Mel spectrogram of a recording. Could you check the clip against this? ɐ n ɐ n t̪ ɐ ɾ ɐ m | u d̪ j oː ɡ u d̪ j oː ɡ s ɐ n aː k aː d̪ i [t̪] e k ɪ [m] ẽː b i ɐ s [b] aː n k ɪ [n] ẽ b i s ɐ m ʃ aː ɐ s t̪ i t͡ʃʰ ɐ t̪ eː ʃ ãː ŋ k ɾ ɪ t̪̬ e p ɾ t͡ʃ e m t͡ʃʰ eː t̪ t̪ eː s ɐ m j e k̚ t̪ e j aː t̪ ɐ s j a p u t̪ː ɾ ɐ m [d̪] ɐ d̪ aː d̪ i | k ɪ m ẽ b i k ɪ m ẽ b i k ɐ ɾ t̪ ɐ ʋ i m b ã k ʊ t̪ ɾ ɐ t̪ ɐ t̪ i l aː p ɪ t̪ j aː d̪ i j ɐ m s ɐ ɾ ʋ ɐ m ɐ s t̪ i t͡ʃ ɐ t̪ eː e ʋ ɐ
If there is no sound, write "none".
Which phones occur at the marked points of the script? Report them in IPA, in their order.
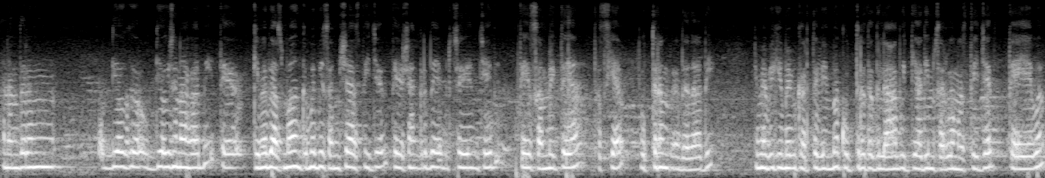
t̪, m, m, m, d̪

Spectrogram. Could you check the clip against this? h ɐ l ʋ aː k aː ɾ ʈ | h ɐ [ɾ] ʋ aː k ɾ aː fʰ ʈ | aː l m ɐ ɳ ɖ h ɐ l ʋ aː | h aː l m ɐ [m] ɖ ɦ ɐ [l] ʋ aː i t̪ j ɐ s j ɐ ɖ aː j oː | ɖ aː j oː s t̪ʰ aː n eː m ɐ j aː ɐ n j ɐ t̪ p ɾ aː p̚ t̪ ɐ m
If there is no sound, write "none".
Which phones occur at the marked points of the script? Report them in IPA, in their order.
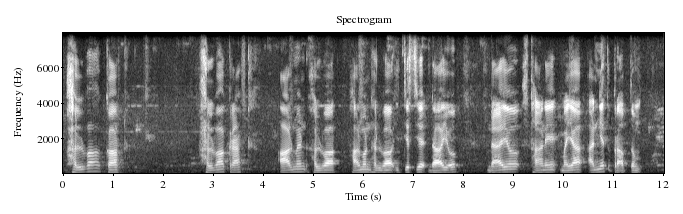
l, ɳ, l

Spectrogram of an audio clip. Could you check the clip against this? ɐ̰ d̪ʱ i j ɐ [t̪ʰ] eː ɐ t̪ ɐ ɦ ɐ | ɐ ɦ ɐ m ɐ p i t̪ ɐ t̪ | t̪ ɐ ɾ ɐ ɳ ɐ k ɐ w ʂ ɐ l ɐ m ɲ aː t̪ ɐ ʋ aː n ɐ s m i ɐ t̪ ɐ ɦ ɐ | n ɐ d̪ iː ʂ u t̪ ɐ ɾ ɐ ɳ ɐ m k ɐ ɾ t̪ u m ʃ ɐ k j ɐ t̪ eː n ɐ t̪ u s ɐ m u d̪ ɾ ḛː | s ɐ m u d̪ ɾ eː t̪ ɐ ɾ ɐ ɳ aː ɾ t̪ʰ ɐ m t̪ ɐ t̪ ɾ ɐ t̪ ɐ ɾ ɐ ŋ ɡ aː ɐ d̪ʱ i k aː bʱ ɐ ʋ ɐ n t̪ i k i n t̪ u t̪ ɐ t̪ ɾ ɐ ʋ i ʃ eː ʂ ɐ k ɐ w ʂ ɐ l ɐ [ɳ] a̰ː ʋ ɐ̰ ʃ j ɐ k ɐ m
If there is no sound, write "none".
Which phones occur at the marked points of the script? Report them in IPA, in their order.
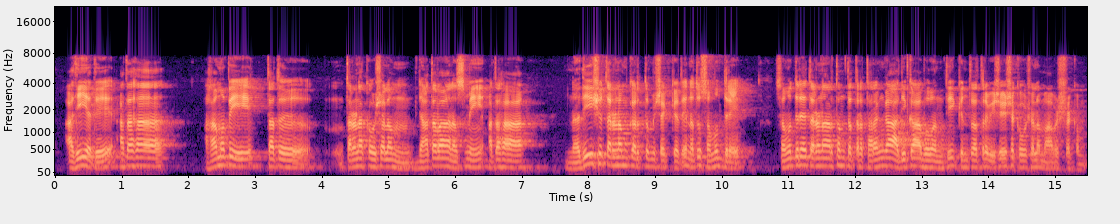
t̪, m

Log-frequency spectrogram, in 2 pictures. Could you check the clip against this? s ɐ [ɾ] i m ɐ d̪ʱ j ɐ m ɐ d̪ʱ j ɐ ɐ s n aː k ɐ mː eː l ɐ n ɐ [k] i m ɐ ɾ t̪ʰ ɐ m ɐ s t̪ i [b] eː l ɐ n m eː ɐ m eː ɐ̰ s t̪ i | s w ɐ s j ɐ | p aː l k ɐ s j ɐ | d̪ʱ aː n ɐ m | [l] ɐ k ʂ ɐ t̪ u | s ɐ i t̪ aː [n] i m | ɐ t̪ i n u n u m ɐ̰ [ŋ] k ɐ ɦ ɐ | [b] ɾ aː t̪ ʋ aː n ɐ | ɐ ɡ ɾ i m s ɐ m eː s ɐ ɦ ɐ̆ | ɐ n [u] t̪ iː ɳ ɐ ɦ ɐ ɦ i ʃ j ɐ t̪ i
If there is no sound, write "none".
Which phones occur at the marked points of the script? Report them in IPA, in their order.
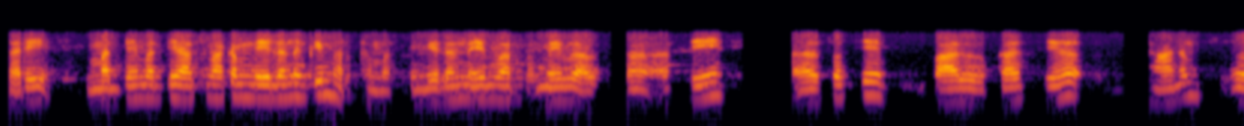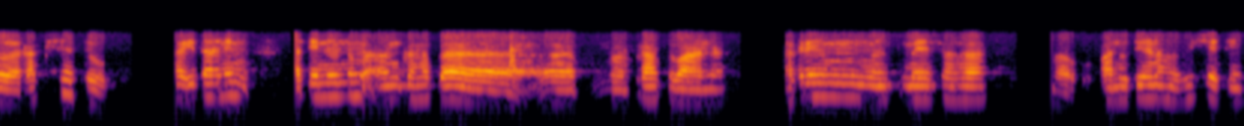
ɾ, k, m, ɾ, n, ŋ, p, u

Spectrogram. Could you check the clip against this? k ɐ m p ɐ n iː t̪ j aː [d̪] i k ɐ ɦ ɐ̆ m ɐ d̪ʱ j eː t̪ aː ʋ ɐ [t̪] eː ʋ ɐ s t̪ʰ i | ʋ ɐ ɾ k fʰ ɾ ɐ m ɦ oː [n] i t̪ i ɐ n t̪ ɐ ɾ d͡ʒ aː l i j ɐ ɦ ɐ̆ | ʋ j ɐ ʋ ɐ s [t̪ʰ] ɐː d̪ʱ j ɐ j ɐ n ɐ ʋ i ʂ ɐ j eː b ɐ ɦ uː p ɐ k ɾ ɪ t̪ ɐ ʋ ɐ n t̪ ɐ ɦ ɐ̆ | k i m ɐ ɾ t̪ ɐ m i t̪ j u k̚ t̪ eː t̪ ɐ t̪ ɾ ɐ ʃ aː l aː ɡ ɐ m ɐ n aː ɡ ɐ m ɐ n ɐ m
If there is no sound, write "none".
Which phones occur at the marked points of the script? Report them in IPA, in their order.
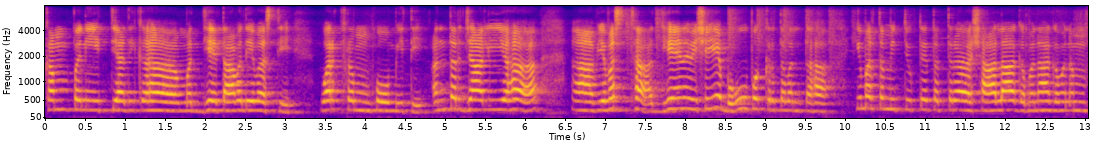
d̪, d̪, m, t̪ʰ

